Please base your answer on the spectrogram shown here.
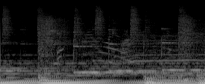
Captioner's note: ding sound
